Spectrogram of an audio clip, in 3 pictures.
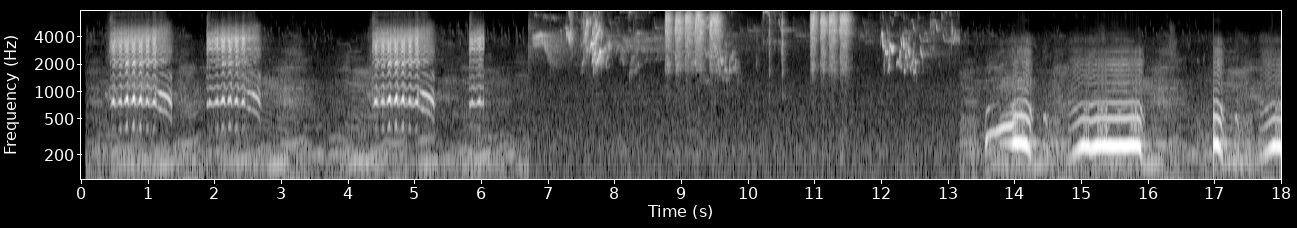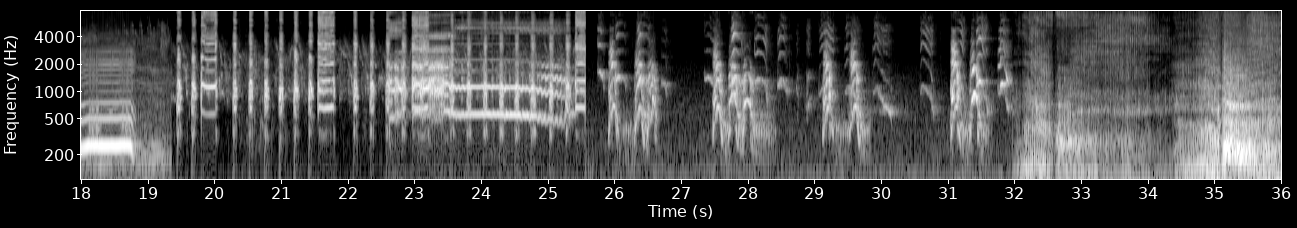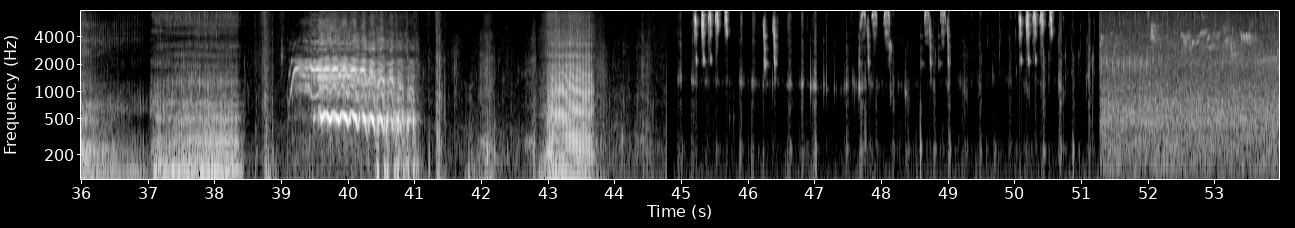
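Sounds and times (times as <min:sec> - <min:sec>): cow mooing: 0:00.8 - 0:06.7, 0:13.2 - 0:19.3
rooster crowing: 0:22.6 - 0:25.6
tiger growling: 0:32.0 - 0:38.5, 0:42.7 - 0:43.8.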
